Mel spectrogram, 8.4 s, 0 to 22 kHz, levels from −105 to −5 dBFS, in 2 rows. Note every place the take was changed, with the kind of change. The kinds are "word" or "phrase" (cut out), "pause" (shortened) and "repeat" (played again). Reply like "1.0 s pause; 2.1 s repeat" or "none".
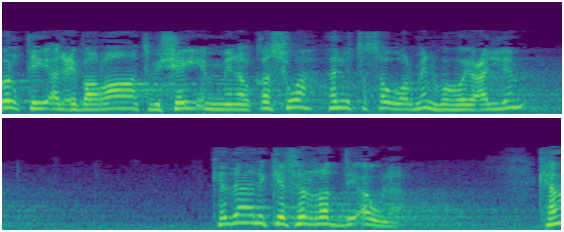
none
